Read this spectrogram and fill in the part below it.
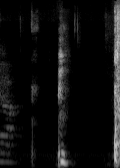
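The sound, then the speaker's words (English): After a brief bit of voice, someone clears their throat a couple of times and then breaks into a loud, harsh cough in short irregular bursts. “This is going to happen if I keep talking. I do have cough drops with me.”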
